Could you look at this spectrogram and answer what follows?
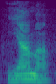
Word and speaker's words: Yama: His name is spelled with a short A, Yama, and this realm is called Yama with a long A.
